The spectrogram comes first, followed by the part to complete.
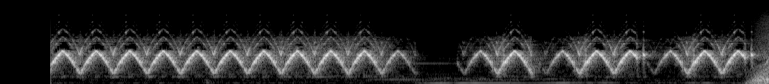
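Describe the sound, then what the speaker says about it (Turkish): A smart video doorbell's loud electronic siren wails in rapid repeating rising-and-falling cycles, pauses briefly, then resumes close and harsh. "siren de yüksek bir sesle çalıyor"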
